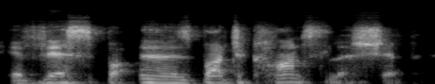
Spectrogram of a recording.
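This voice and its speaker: Brooding armored villain lord in verse, read aloud by a man; husky, drawn-out delivery. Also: mid-range voice, fairly even intonation, sharp tone. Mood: solemn menacing. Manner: slow solemn declaiming, drops into whispers. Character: dark armored male lord, menacing and brooding. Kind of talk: live Shakespearean verse reading.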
